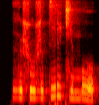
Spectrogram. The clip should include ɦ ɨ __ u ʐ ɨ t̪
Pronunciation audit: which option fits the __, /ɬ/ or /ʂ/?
ʂ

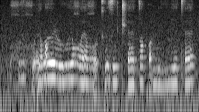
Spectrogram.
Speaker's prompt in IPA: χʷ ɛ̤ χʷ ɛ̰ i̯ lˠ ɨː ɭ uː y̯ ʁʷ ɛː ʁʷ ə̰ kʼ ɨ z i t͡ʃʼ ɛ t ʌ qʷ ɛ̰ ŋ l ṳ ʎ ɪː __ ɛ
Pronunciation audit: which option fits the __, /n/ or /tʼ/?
tʼ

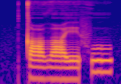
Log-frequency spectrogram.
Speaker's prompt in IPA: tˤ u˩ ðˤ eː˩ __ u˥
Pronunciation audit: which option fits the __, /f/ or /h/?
f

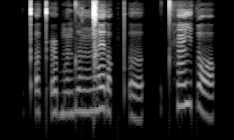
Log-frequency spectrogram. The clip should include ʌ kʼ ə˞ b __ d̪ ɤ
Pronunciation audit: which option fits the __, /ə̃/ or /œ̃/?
ə̃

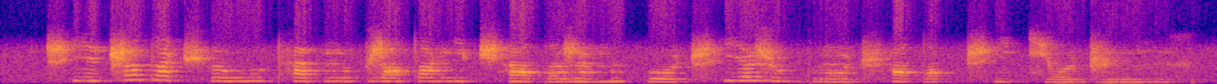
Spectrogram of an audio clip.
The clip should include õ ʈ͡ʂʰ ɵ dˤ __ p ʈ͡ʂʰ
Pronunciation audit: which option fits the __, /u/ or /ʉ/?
u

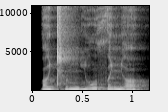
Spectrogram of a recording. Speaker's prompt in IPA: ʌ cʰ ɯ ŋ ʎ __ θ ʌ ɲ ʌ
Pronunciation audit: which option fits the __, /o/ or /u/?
u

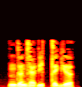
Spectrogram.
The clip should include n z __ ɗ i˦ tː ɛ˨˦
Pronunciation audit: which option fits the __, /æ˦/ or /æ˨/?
æ˨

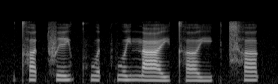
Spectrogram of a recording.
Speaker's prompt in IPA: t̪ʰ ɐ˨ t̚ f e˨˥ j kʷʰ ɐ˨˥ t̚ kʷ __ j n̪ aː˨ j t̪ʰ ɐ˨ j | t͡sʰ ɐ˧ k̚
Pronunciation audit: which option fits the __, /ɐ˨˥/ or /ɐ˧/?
ɐ˧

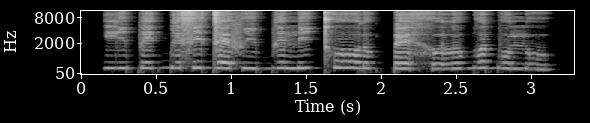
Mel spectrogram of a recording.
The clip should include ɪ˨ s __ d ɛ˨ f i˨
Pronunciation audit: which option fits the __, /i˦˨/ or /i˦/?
i˦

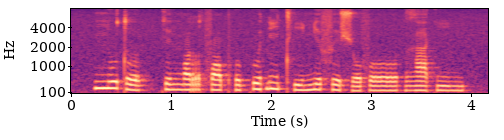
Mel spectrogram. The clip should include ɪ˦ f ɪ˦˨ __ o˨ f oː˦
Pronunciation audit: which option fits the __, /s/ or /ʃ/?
ʃ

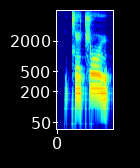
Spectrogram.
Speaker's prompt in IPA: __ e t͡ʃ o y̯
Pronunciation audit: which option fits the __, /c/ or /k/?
c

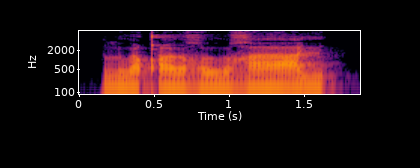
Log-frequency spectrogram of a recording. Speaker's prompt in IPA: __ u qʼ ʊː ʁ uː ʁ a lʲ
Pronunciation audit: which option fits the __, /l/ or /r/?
l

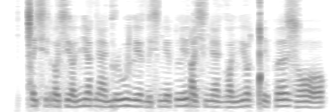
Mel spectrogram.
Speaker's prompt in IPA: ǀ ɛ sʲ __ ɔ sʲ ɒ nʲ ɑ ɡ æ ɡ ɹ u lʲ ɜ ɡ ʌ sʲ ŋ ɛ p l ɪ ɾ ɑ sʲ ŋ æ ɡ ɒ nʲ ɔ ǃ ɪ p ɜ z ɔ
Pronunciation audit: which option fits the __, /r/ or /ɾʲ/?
r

